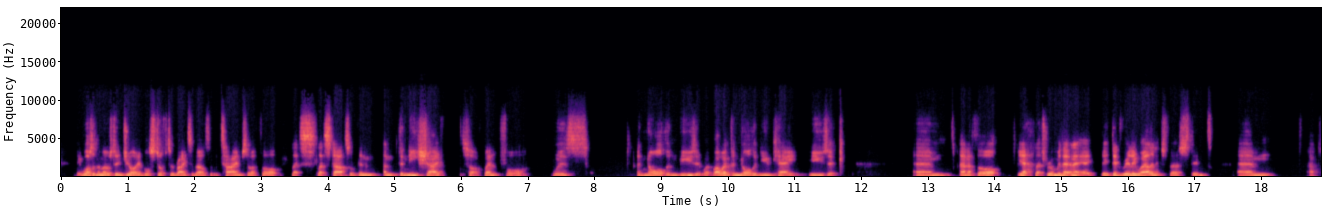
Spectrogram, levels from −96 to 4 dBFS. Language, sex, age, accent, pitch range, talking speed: English, male, 30-49, British, 105-125 Hz, 180 wpm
